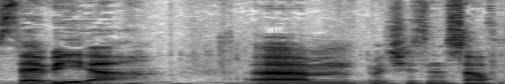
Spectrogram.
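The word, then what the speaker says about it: Sevilla: go to sevil or the Spanish pronounce it seia um which is in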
